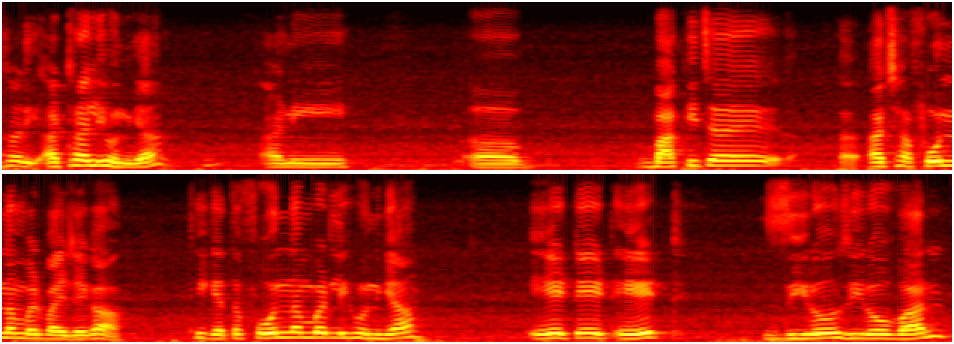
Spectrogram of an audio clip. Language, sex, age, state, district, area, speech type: Marathi, male, 18-30, Maharashtra, Wardha, urban, spontaneous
